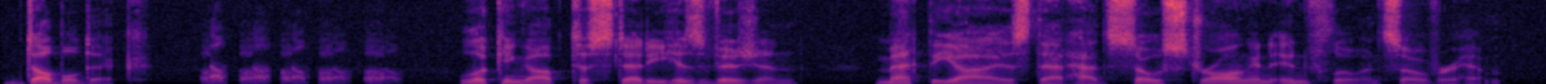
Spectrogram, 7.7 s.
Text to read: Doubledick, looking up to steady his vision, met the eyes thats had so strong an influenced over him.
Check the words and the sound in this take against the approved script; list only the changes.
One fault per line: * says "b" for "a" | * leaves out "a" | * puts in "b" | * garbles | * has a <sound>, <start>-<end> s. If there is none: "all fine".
* has a laugh, 1.0-2.0 s
* says "that" for "thats"
* says "influence" for "influenced"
